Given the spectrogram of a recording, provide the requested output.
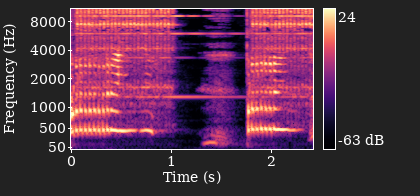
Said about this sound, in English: You hear in this like kind of pause bit of time, you hear a phone ring.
